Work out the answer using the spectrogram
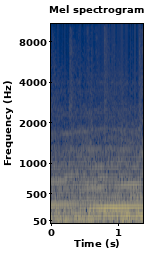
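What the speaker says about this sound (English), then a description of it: "That is the sound of a naturally aspirated 4-litre flat six." A Porsche Cayman 718 GTS with a naturally aspirated 4-litre flat-six engine hums steadily at close range, a smooth sustained engine tone with no voices over it.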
